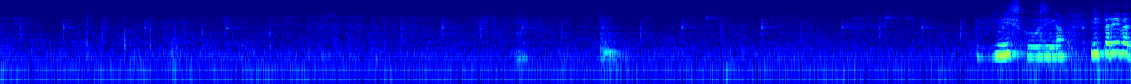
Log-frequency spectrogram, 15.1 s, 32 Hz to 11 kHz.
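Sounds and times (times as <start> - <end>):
clock ticking faintly: 0.0 - 15.0.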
